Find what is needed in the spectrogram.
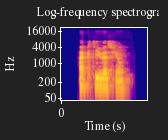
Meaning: activation
- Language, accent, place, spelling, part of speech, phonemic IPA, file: French, France, Lyon, activation, noun, /ak.ti.va.sjɔ̃/, LL-Q150 (fra)-activation.wav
